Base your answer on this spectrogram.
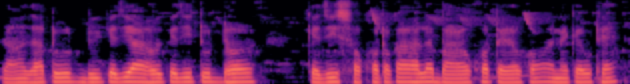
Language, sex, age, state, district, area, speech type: Assamese, male, 60+, Assam, Golaghat, rural, spontaneous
